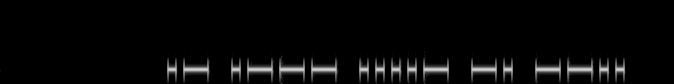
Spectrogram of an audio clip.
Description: Morse code, heard as a keyed tone, about 16 wpm, 700 Hz. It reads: AJ4NZ
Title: USA Call Signs - 5 Characters - Repeated 2x - 15wpm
